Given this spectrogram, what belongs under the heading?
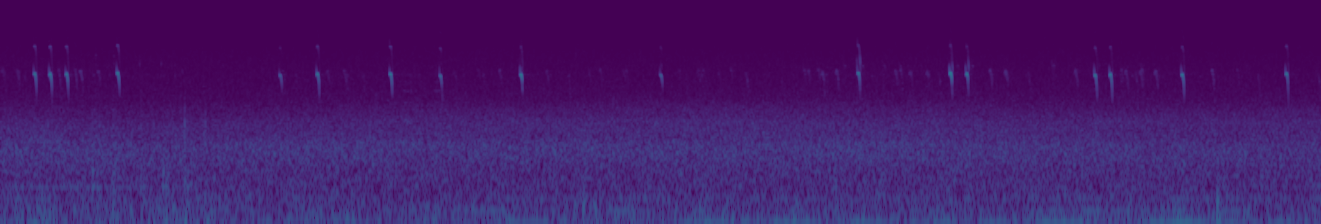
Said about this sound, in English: Some other birds in the background here.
